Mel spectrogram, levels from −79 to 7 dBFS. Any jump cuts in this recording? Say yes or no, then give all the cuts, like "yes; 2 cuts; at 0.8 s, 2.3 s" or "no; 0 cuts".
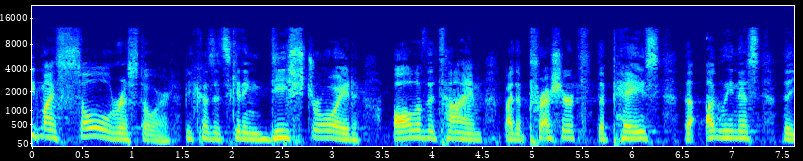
yes; 1 cut; at 1.5 s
